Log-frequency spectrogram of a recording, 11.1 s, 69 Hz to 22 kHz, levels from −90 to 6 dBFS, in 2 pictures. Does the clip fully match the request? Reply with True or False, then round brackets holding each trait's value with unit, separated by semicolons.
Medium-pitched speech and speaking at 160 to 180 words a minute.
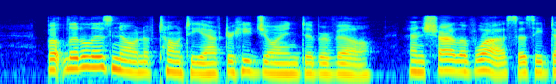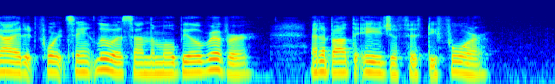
True (155 Hz; 165 wpm)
